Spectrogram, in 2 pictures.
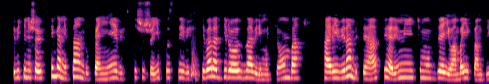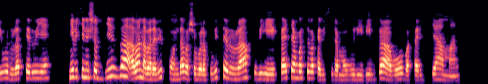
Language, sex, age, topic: Kinyarwanda, female, 18-24, education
